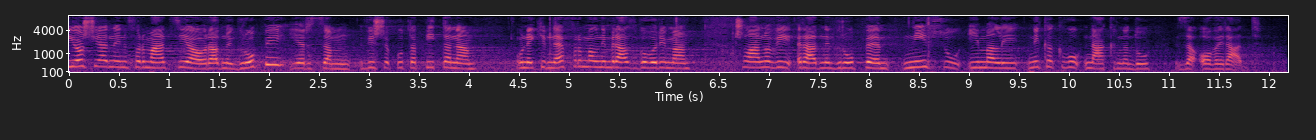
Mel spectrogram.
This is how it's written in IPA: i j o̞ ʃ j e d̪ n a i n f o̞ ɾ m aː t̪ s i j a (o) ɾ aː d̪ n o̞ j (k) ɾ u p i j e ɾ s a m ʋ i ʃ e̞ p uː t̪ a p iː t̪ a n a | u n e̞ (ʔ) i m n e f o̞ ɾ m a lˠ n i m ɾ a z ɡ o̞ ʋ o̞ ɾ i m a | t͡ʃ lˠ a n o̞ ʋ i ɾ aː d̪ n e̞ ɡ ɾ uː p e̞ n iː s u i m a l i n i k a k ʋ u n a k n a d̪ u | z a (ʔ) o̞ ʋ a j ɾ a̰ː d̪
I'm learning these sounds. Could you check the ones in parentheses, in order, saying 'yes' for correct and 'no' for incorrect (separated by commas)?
yes, no, no, yes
